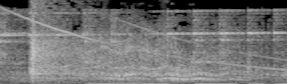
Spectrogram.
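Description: Psytrance: a chopped, rolling bass line under a synth tone that falls slowly in pitch and a warbling synth line, with a sharp hit about a quarter second in.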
